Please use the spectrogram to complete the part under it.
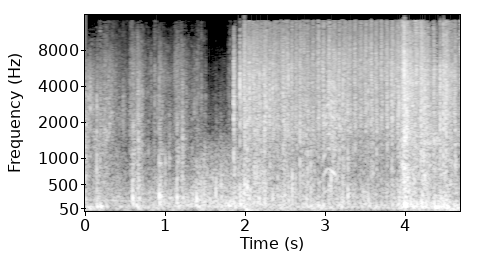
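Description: Gunfire from the video game Warzone, including the Hauer 77 shotgun, with dense, loud, continuous shots and booms layered over one another. Voices talk throughout.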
